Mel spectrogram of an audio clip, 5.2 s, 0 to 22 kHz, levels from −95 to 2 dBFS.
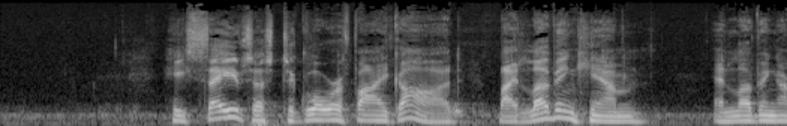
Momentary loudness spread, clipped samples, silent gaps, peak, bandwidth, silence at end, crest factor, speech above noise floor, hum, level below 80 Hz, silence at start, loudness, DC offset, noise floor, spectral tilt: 10 LU; under 0.1%; none; -10 dBFS; over 20 kHz; 0 s; 20 dB; 26 dB; none; -56 dBFS; 0.35 s; -28 LUFS; under 0.1%; -54 dBFS; -4.5 dB/octave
